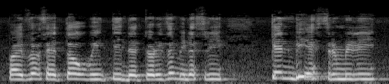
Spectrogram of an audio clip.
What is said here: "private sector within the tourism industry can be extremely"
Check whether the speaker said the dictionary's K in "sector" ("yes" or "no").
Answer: no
